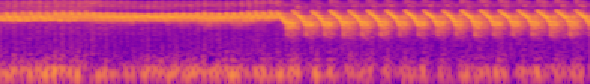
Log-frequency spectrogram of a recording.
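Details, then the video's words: Canary chirping song for training other canaries to answer: a sustained high buzzy roll, then a quick stuttering series of repeated short notes, about four per second. "masteran burung kenari cuit cuitnya bikin kenari lain langsung nyamber"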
